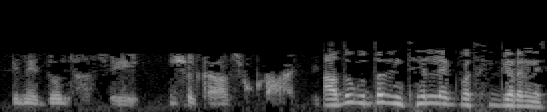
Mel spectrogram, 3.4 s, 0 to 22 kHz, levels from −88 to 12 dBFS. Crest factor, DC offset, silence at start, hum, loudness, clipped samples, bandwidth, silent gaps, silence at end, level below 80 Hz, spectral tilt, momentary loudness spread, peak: 18 dB; under 0.1%; 0.05 s; none; -29 LUFS; under 0.1%; 5.8 kHz; none; 0 s; -64 dBFS; -4 dB/octave; 11 LU; -10 dBFS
